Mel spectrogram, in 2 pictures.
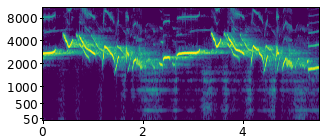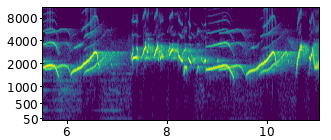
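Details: Continuous varied song of an oriental magpie-robin, lively and chatty, offered as tutoring material for other birds: rapid rich whistles, slurred up-and-down phrases and quick trills running almost without break, with a faint low steady hum beneath.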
